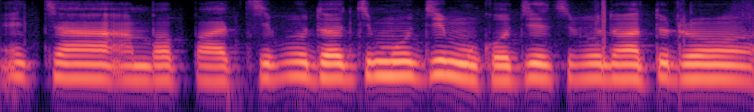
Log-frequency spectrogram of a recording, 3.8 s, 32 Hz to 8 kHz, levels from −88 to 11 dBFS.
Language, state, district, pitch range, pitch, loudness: Idu Mishmi, Arunachal Pradesh, Lower Dibang Valley, 160-180 Hz, 170 Hz, -16 LUFS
